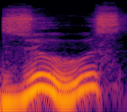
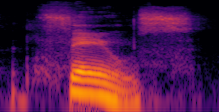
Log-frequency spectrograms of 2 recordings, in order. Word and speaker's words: Zeus: And the Greek Zeus is not palatal or alveolar Z. It is a dental Z. So rather than being Zeus, it was Theus. Theus.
